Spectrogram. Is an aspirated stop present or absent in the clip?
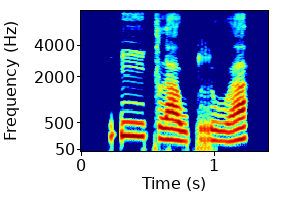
absent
